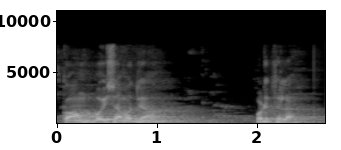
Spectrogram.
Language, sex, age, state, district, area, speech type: Odia, male, 60+, Odisha, Khordha, rural, spontaneous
